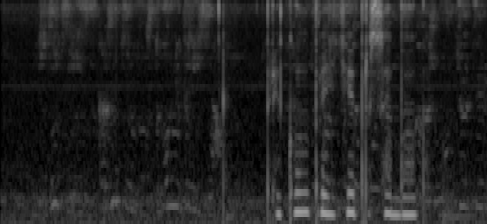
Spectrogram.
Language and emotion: Russian, neutral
